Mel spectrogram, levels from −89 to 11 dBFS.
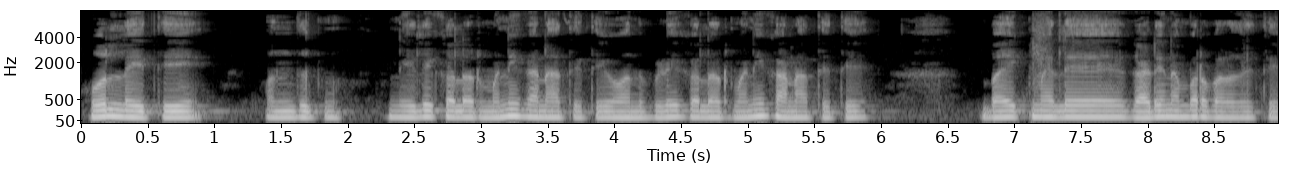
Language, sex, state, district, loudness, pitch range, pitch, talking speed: Kannada, male, Karnataka, Belgaum, -18 LUFS, 110-115 Hz, 115 Hz, 115 wpm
